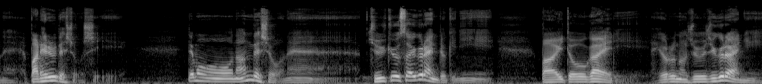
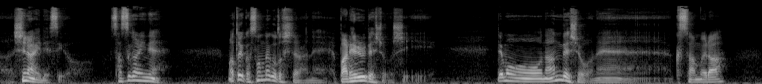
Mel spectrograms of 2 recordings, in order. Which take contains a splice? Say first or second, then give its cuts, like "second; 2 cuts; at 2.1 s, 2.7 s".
first; 2 cuts; at 3.6 s, 6.5 s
